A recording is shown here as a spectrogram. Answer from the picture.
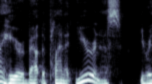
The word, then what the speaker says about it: Uranus: And in case you think I'm being prudish with the way I say Uranus, I'm not. Uranus is the scientifically recognized pronunciation of this planet. Something to do with it being from Latin.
